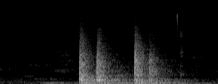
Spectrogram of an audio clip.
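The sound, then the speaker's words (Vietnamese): Knocking on a room door: quick raps in two close pairs, moderately loud against a quiet background, with no talk. “Có tiếng gõ cửa phòng vang lên”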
